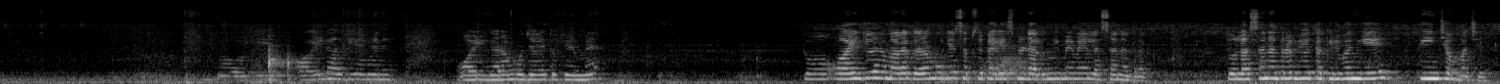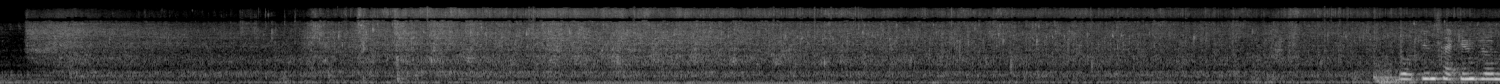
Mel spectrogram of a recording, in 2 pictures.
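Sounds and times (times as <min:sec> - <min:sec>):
paste sizzling in hot oil: 0:15.1 - 0:30.0.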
